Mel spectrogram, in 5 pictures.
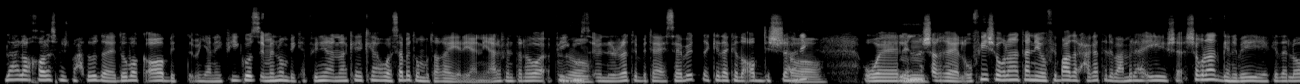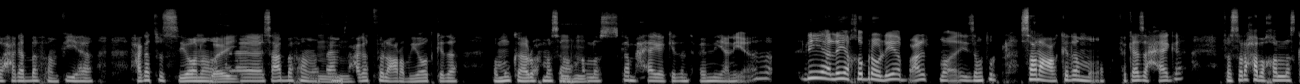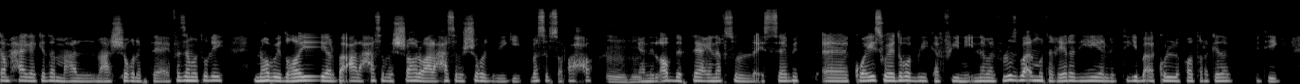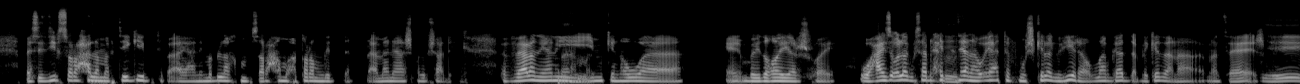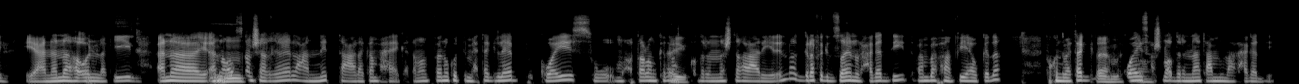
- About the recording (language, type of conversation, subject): Arabic, advice, إزاي أبدأ أدخر للطوارئ وأنا قلقان من مصاريف ممكن تطلع فجأة؟
- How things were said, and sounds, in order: other background noise; tapping; in English: "Lap"; in English: "الGraphic design"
